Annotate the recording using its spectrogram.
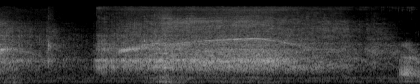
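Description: An electric drill whirs as it bores into metal.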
